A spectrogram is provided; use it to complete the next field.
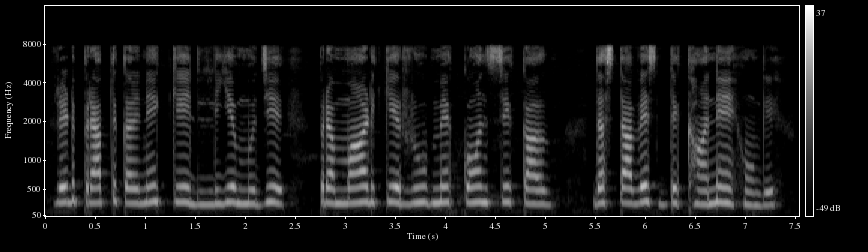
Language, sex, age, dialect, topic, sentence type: Hindi, female, 18-24, Kanauji Braj Bhasha, banking, statement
